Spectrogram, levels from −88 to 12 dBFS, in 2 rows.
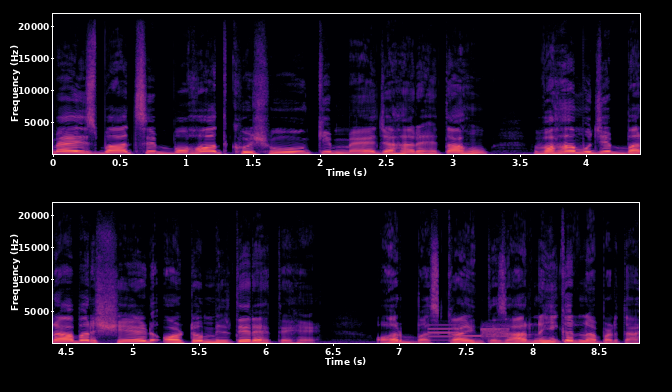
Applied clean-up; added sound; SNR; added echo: none; Telephone; 16 dB; none.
